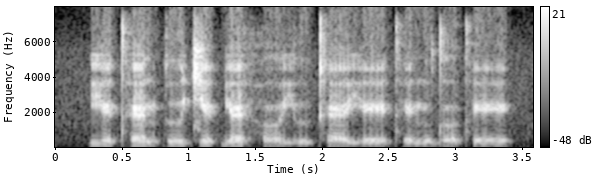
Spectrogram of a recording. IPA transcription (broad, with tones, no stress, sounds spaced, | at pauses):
j e˥˨ t̪ʰ ɛː˥˨ n k ɯː˧˥ t͡ɕ eː˥˨ p̚ j ɛː˧˥ h ɤː˧ j ɯː˩˧ kʰ ɛː˧ j eː˩˧ t̪ʰ e˩ n u˩ d ɤː˥˨ t̪ʰ eː˧˩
